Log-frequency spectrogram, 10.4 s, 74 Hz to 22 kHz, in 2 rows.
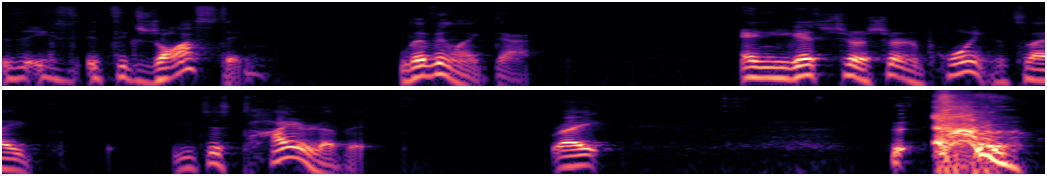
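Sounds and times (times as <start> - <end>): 
speech: 0.0 - 1.4, 2.0 - 2.7, 3.7 - 7.1, 8.0 - 8.3, 9.6 - 10.4
sneeze: 9.7 - 10.4.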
